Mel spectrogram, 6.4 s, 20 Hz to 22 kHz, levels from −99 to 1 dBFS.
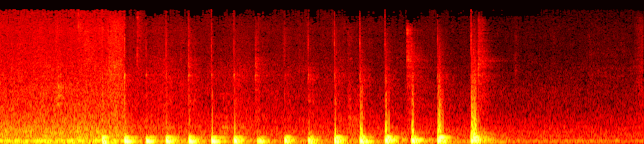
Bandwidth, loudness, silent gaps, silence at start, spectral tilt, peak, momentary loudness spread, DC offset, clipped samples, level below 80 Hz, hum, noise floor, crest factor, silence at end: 11 kHz; -17 LUFS; none; 0 s; -9.5 dB/octave; 0 dBFS; 14 LU; under 0.1%; under 0.1%; -30 dBFS; none; -47 dBFS; 16 dB; 1.5 s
